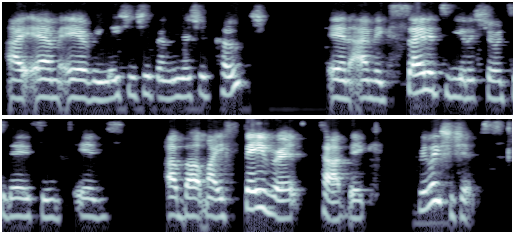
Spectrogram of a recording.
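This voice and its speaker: A woman's voice: medium pitch, unhurried, darkish tone, faint music behind. Cheerful woman from Tanzania, dull remote line. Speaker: relationship and leadership coach, guest. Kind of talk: guest introduction on live show.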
